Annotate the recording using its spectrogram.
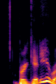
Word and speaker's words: Brigetti: And Brigetti rhymes with spaghetti.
